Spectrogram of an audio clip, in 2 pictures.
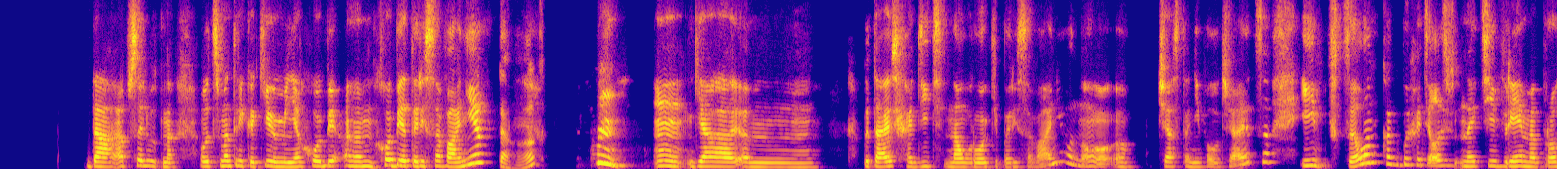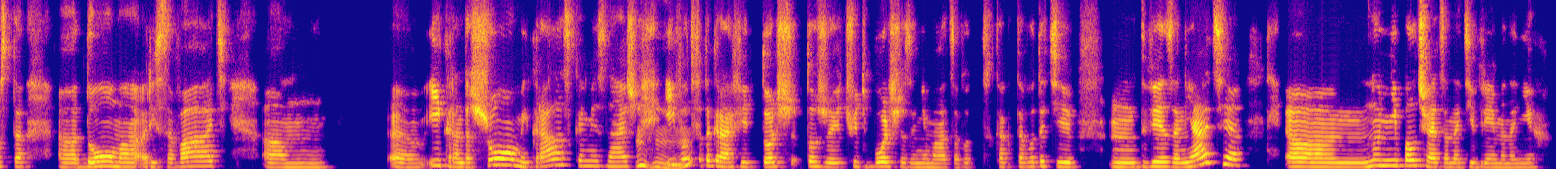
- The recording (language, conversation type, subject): Russian, advice, Как найти время для хобби при очень плотном рабочем графике?
- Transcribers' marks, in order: tapping; other noise; other background noise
